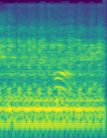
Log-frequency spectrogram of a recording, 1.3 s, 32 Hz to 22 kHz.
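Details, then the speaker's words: Long-sitting Chevrolet Chevette diesel with a 5-speed, first run: steady clattering idle with an even pulse and no misses, sounding like a small Kubota tractor diesel. A healthy idle. "no way it worked works the whole thing works just listen to that sounds like a Kabota"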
